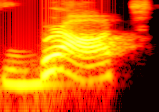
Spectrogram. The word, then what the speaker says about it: brought: Brought, tem um GH mudo aí, então, ó, brought, não se preocupa, tá?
